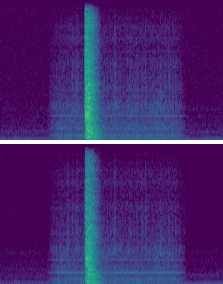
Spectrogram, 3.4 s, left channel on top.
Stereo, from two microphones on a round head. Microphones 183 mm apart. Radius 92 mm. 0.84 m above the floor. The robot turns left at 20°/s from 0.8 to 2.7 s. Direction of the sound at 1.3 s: 60° left (ahead or behind).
